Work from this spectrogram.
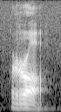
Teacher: কম্পন জাতীয় ধ্বনি একটি যেমন র এটি হচ্ছে কম্পন জাতীয় ধ্বনি র যখন উচ্চারণ করছি দেখো কেঁপে উঠছে এরকম একটা মনে হচ্ছে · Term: কম্পনজাত ধ্বনি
